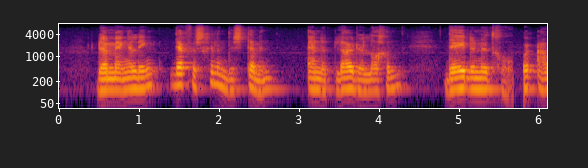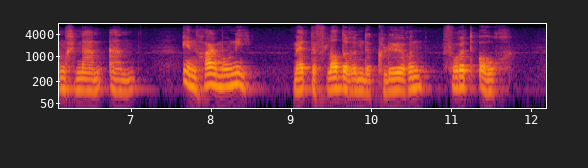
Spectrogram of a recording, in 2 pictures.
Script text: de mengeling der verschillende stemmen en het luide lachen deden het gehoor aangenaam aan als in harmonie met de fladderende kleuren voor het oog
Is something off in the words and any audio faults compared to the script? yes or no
yes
